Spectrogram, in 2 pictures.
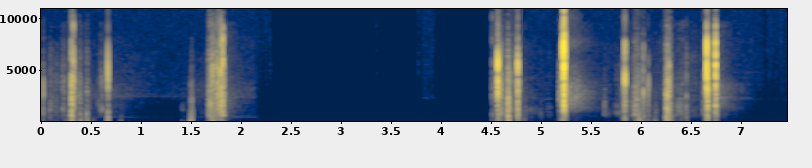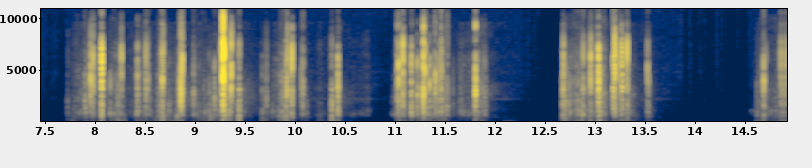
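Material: Sugar shell.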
